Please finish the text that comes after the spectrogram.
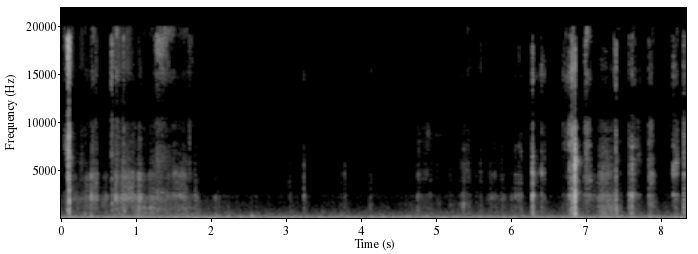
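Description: Scissors snip through journal paper pages in a quiet room, a series of soft, close crisp cuts with short pauses between them, and a sharper snip near the end.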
